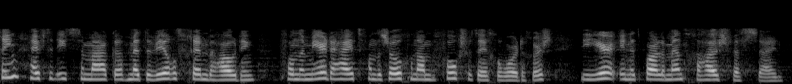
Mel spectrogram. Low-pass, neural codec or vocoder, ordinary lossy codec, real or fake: 5.4 kHz; none; none; real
